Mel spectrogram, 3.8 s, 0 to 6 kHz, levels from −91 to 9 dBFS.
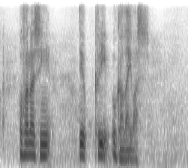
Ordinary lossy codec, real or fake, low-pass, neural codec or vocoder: none; fake; 5.4 kHz; codec, 16 kHz, 0.5 kbps, X-Codec, HuBERT features, trained on LibriSpeech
